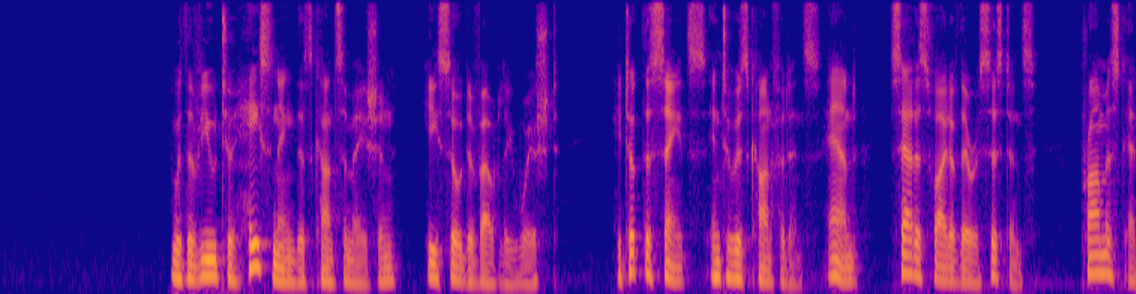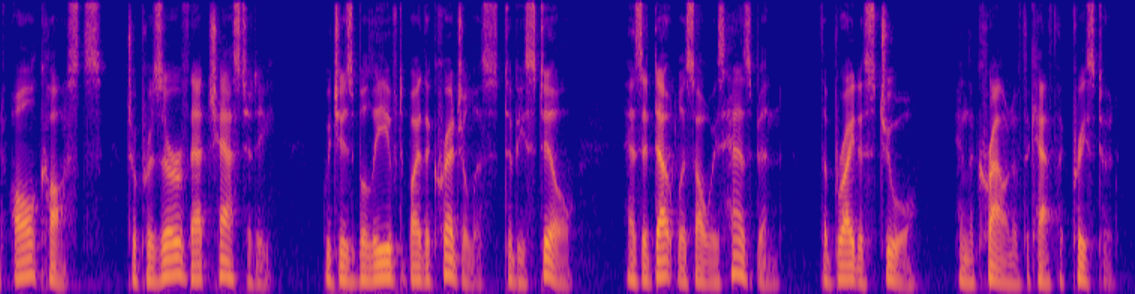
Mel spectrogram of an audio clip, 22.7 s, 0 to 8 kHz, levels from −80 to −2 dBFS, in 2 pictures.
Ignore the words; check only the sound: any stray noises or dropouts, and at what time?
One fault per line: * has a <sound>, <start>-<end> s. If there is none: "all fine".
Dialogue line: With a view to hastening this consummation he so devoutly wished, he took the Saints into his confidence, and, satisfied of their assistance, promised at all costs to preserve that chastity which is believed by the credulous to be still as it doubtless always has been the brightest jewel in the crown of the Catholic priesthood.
all fine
